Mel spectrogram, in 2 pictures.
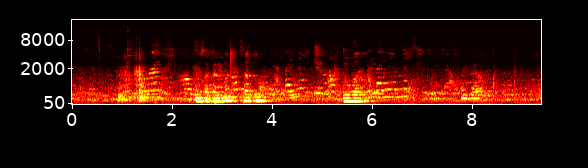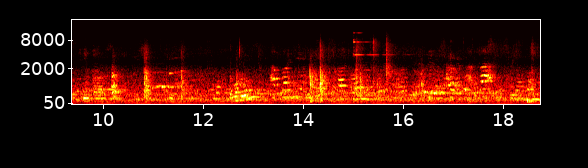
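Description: A young boy speaks calmly into a microphone, heard through a loudspeaker.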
